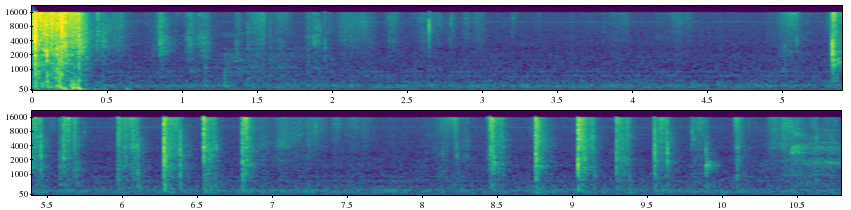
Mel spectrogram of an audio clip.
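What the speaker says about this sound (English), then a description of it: "bear with me a second, guys, to shuffle the tarot cards" Tarot cards being shuffled in several quick bursts of crisp riffling clicks, close and fairly quiet, after a brief thump at the start.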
